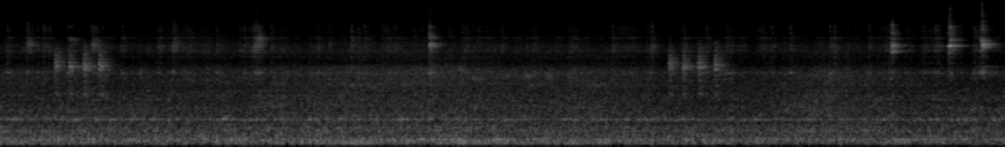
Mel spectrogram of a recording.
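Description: Soft steady motor hum with a faint constant tone and only occasional light ticks, runs smoothly; fan sounds healthy.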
